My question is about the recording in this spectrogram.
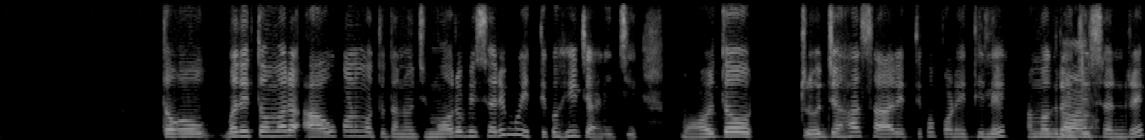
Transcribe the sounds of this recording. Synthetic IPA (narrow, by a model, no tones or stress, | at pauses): t̪ɔmɐnet̪ɔmaɾɔʔaukɔɳ̃mɔt̪ɔd̪anot͡ʃʰimɔɾɔbʱisəɾemũet̪ːikɔɦid͡ʒaɽ̃it͡ʃʰi | mɔɾt̪ɔ | d͡ʒaɦasaɾet̪ːikɔpɔɽ̤ejt̪ʰile | ɐmaɡɾad͡ʒesənɾe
